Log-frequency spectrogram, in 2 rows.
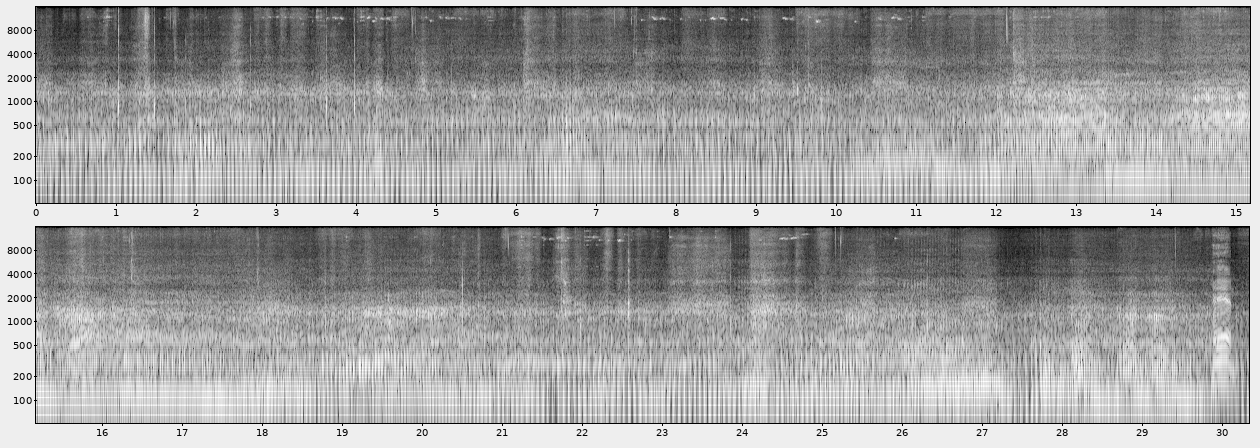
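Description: Suzuki DR-Z400S single-cylinder four-stroke engine running under way, its revs rising and falling with the throttle as the bike climbs a rocky trail. Scattered scrapes, clicks and knocks from the bike going over rocks.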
